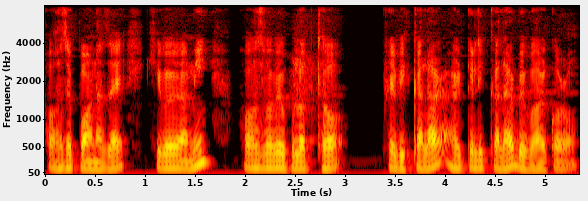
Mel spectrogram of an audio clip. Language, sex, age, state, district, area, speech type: Assamese, male, 18-30, Assam, Majuli, urban, spontaneous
